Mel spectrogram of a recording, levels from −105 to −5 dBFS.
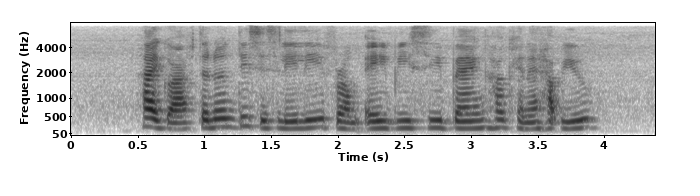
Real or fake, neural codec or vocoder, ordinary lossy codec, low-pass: real; none; MP3, 64 kbps; 7.2 kHz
